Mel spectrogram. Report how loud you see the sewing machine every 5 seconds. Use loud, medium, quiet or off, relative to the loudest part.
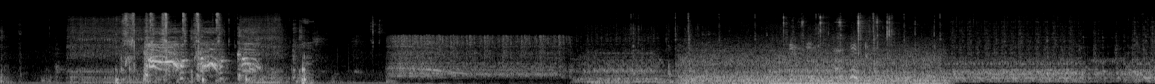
medium, loud, loud.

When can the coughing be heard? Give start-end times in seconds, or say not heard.
1.1-3.1, 7.8-8.7.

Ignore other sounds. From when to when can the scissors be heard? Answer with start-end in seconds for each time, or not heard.
1.2-2.3, 6.8-9.6.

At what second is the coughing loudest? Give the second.
2 s.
